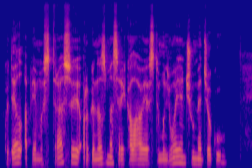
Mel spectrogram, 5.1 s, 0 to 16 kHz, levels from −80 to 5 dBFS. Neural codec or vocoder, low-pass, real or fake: none; 14.4 kHz; real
